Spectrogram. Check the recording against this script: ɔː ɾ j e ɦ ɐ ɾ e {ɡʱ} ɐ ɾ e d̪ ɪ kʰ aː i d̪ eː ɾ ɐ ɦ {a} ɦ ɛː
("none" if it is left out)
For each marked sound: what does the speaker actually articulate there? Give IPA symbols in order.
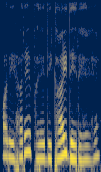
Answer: bʱ, e

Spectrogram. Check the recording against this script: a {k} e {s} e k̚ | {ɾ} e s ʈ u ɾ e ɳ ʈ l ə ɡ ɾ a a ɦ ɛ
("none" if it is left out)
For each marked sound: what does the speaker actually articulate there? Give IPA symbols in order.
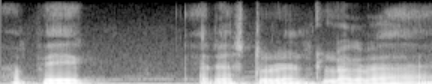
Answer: p, none, ɾ

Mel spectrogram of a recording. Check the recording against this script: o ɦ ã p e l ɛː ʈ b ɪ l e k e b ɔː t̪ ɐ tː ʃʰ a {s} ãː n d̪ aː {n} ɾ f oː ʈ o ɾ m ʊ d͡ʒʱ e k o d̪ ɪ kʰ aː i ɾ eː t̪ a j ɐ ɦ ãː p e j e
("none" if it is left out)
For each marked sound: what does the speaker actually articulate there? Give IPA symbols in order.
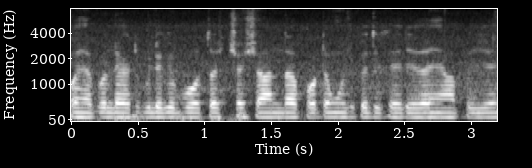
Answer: ʃ, none

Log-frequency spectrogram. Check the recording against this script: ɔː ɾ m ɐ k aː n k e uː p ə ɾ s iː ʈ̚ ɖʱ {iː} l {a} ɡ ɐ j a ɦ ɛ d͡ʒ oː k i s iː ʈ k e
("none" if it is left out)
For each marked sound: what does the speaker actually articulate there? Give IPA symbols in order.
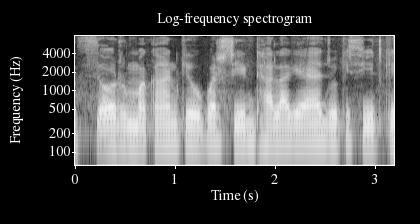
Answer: aː, a

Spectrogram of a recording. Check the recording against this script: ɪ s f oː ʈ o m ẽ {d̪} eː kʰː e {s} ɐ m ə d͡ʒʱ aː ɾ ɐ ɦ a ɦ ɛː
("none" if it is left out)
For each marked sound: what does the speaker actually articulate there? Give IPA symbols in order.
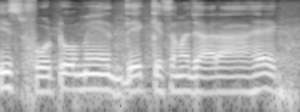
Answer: d̪, s

